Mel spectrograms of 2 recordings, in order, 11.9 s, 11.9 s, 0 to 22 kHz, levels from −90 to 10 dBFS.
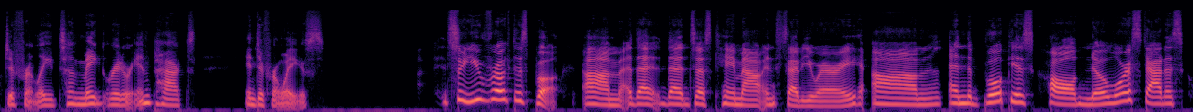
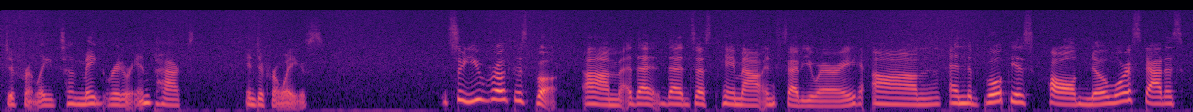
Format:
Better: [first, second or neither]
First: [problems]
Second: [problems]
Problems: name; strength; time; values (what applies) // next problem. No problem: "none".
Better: first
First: none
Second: hiss; faint; throughout; 20 dB below the speech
